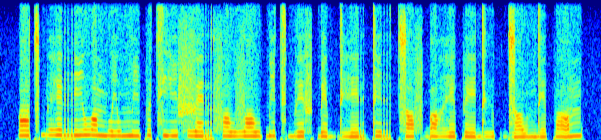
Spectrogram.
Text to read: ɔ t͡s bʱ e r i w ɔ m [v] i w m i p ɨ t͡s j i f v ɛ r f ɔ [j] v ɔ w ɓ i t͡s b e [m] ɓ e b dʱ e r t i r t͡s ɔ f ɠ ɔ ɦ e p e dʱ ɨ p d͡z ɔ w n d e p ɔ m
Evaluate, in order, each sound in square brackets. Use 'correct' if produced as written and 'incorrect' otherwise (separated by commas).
incorrect, incorrect, incorrect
